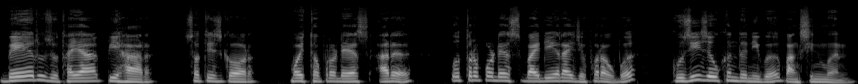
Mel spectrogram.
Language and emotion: Bodo, neutral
